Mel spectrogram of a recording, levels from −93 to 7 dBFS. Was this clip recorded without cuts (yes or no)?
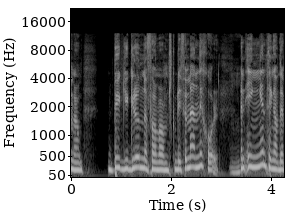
yes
